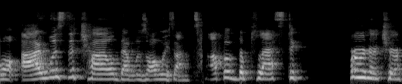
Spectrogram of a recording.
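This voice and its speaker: A bright, sharp tone at a moderate pace, with lively intonation. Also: woman. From New York City, Dominican family. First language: Spanish. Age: 60s. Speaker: fine art photographer and portrait artist. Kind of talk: casual interview chat.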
